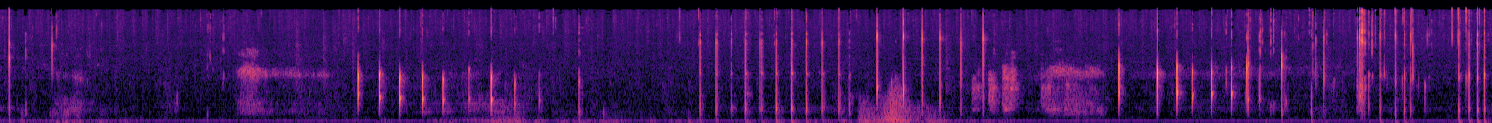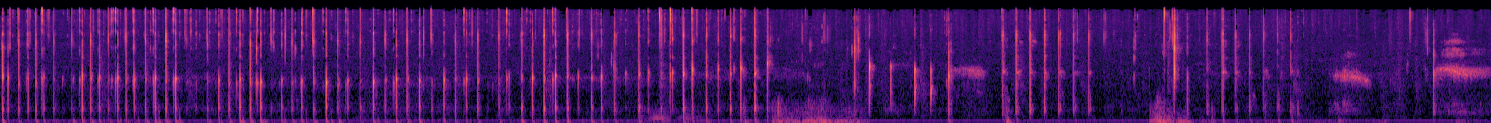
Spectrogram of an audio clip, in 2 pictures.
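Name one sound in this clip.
A young woman whispers softly and close to a microphone.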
